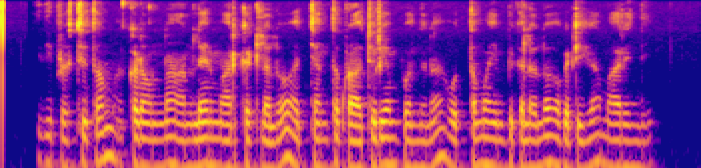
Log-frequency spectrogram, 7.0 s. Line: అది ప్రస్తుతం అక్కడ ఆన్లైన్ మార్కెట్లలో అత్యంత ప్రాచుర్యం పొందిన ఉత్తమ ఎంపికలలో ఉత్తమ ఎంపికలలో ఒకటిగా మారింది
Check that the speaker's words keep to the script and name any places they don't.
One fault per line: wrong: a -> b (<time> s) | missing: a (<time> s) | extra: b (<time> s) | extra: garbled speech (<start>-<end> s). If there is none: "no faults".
wrong: అది -> ఇది (0.4 s)
extra: ఉన్న (1.5 s)
missing: ఉత్తమ ఎంపికలలో (5.5 s)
